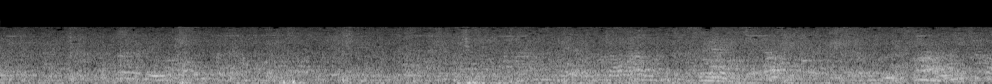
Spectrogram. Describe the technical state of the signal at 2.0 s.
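At 2.0 s, as throughout, the audio carries likely MP3 compression damage: nothing above 5.8 kHz, and weak components flicker between frames, giving a watery swirl that a plain low-pass filter would not produce.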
